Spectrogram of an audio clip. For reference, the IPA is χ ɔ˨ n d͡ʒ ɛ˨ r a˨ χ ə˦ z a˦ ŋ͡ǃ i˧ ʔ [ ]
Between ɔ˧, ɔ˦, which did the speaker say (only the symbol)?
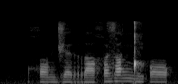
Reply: ɔ˧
